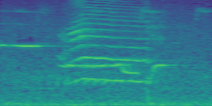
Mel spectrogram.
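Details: A koala gives a high, harmonic wail that rises then falls. It is a high-pitched scream given when held or when another approaches its tree, sounding like a child, meant to disarm and provide diversion.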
